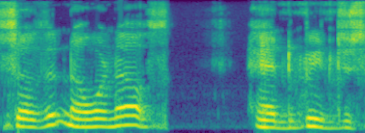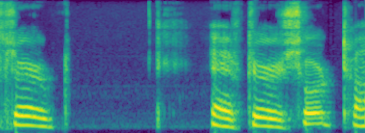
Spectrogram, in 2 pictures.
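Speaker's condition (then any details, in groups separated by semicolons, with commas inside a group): Severe traumatic brain injury; severe, ataxia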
